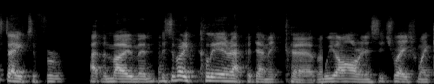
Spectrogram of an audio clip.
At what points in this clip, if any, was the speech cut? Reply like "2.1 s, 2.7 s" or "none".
3.2 s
